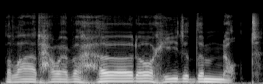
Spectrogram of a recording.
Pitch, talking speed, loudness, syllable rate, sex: 120 Hz, 180 wpm, -14 LUFS, 4.4 syllables/s, male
